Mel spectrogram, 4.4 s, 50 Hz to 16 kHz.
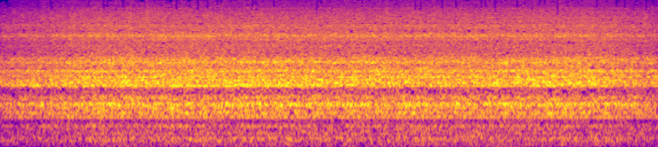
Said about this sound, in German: Große Ventilatoren lassen den Abfall mit rund 70 Stundenkilometern regelrecht in ihre Container fliegen.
